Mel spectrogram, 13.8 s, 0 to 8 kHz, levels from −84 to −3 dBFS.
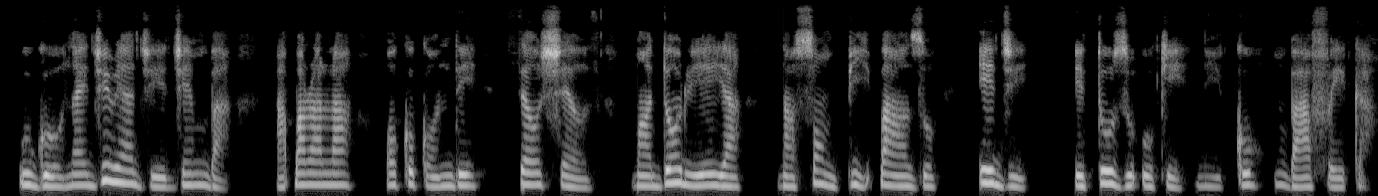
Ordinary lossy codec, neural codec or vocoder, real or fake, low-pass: none; none; real; 7.2 kHz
